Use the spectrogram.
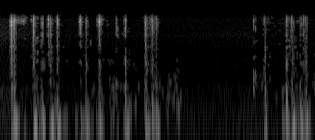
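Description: Fingers tap out quick clusters of keystrokes on a computer keyboard, crisp and close, with a short lull in the middle before another burst of clicking resumes.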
